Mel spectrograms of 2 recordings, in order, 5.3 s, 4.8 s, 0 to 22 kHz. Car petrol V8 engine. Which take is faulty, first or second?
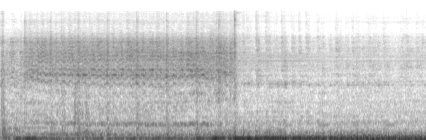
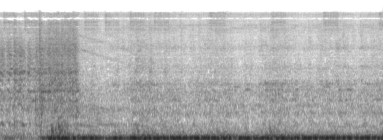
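first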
